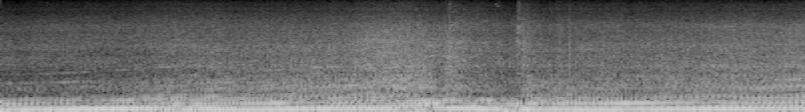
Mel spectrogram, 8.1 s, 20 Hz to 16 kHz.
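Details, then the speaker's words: 1963 Chevrolet Bel Air, 283 V8 with four-speed, warmed up, test drive after new flywheel, clutch, correct clutch fork and rod to cure chatter; note dips briefly under load then pulls evenly, no shudder; clutch engages smoothly. "runs pretty good runs pretty good man that clutch is so much softer than it ever has been i really think that geometry is just completely fixed"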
